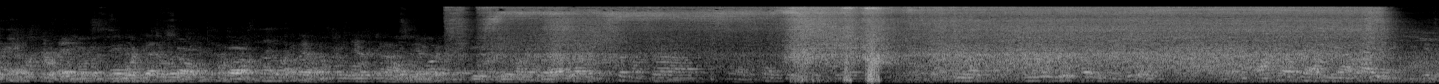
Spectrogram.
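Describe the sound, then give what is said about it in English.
Dry sanding of a surface with a continuous harsh, hissing rasp that runs almost the whole time, growing louder partway through, while people talk over it. “why are you using a dry sand versus a wet sand? Well, we're using a dry sand so you can actually see what you're doing. Water covers up the imperfections”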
